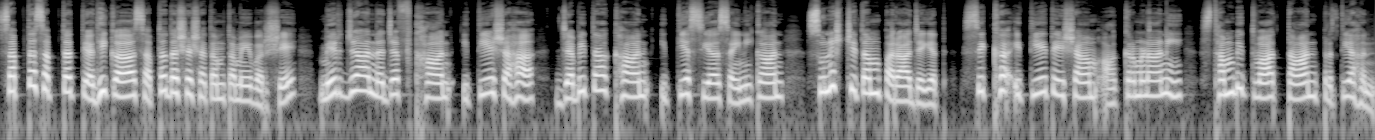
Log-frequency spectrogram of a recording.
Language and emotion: Sanskrit, neutral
